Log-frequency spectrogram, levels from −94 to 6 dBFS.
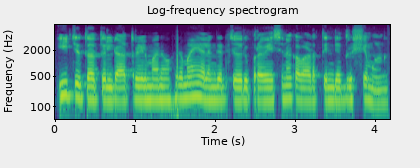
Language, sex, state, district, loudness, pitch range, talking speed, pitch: Malayalam, male, Kerala, Kollam, -14 LUFS, 135-150 Hz, 130 wpm, 145 Hz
